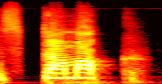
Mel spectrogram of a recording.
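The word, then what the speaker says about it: stomach: इसका एक एक्सेप्शन है स्टमक।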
